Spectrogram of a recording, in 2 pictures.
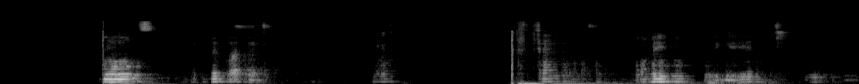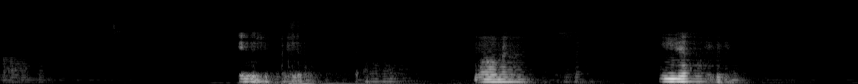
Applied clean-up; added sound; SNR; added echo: neural mask model DeepFilterNet 3.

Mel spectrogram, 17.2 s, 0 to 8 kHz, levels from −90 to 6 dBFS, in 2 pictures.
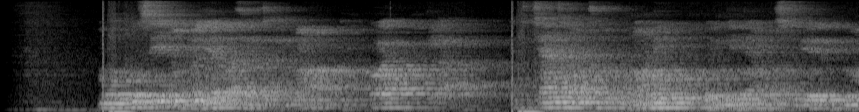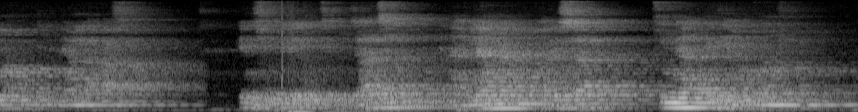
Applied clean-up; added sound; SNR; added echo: none; Gunshot, gunfire; 19 dB; reverberation time 2.1 s.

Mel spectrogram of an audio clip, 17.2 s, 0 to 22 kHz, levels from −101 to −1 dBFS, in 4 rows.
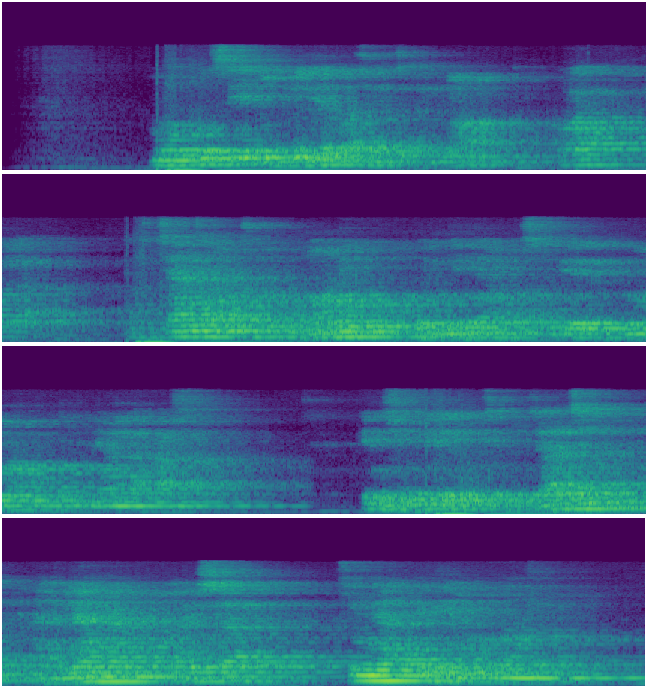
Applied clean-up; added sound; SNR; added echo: neural separator model SepFormer DNS4.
